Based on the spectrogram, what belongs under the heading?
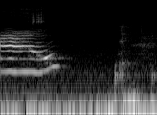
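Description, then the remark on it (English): A plastic toy cat gives a single drawn-out electronic meow that slides downward in pitch, followed by some soft, muffled handling bumps and rustling. No one speaks. “It's not a real cat. We're definitely not feeding this plastic cat.”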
